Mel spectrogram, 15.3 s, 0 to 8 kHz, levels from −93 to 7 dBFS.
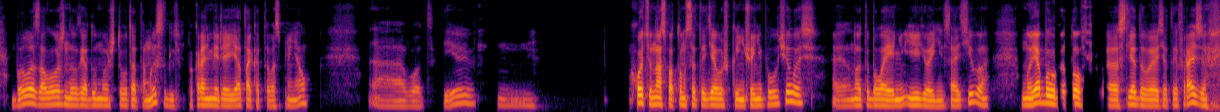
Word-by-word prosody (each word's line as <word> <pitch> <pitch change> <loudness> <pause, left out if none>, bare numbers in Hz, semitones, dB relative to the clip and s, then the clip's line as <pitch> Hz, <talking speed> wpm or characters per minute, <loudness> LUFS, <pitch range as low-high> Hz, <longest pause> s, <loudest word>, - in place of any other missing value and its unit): было 150 +8 +2
заложено, 135 0 0
вот 125 - -4
я 120 - +2
думаю, 125 0 -2
что 120 - -8
вот 120 - -6
эта 110 -2 -3
мысль. 120 -4 -3 0.2
По - - -13
крайней 125 -1 +2
мере, 120 -1 +1
я 120 +1 +1
так 115 -3 -3
это 110 - -8
воспринял. 115 +7 -6 0.7
А, 105 -1 -12
вот, 105 -1 -13
и, 155 +8 -6 0.3
м 115 - -16 1.2
хоть 165 -3 +4
у - - +4
нас 140 -1 +3
потом 135 -1 +1
с 135 - -5
этой 130 -1 0
девушкой 125 -1 +1
ничё 115 +1 +1
не 120 +1 +2
получилось, 165 - -1 0.2
э, 110 +1 -9
но 120 +2 -1
это 120 - -5
была 120 -1 +2
и - - +5
её 125 -2 +2
инициатива, 115 +7 -2 0.4
но 130 0 +3
я 165 +3 +8
был 160 -3 +6
готов, 140 -1 +2 0.3
э, 115 -1 +1
следовать 120 -5 +1
этой 120 +1 -4
фразе 140 -2 +1
125 Hz, 175 wpm, -21 LUFS, 115-140 Hz, 1.2 s, я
